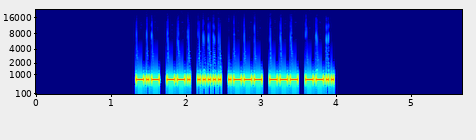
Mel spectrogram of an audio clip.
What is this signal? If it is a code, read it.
Morse code, heard as a keyed tone, about 34 wpm, 700 Hz. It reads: KG5JOZ
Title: USA Call Signs - 6 Characters - Repeated 2x - 35wpm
